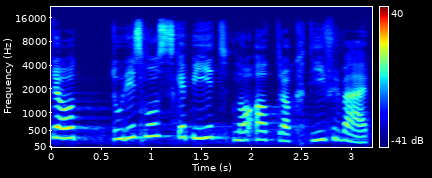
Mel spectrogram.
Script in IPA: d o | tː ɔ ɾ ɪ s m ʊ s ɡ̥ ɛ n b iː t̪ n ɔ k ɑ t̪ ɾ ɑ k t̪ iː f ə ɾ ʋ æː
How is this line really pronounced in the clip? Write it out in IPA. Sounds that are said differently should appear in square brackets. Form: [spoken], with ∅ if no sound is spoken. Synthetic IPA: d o | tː [u] ɾ ɪ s m ʊ s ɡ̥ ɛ [∅] b iː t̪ n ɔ [ʔ] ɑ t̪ ɾ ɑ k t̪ iː f ə ɾ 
